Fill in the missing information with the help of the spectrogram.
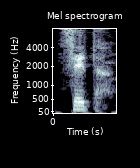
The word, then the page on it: z: Spanish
